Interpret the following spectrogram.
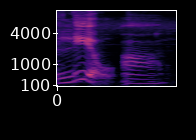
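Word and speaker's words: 六: If we know the English, this is love. We need this. And the liu, maybe just pronounce it just like this.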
